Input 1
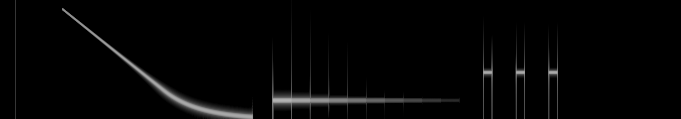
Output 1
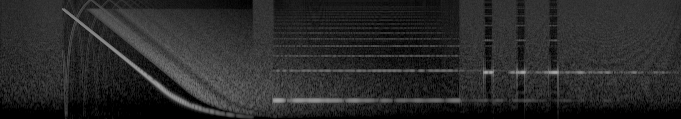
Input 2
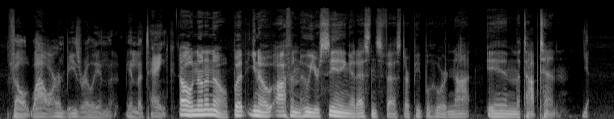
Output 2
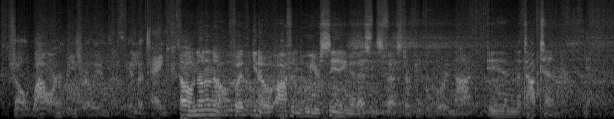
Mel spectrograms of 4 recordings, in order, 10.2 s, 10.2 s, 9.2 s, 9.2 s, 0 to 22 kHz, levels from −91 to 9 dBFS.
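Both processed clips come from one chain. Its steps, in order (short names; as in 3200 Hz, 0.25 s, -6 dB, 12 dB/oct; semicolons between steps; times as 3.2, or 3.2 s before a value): zero-crossing step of -33.5 dBFS; HPF 880 Hz 12 dB/oct; AGC gain up to 3.5 dB; soft clip -17 dBFS; diffused feedback echo 0.489 s, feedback 63%, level -12 dB; chorus voices 2, 0.24 Hz, delay 23 ms, depth 4.3 ms; gain -5.5 dB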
